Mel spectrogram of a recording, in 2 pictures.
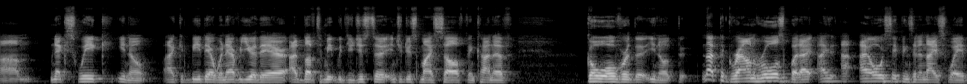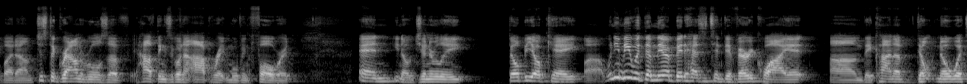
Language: English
